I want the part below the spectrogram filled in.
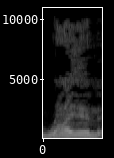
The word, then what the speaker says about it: Ryan: Well, it's kind of weird that Brian, like, is normal B-R-I-A-N, but Ryan is R-Y-A-N. Because my middle name's Ryan. – It's not R-I-A-N.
